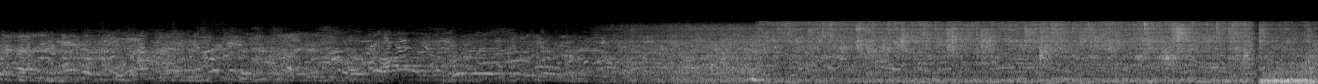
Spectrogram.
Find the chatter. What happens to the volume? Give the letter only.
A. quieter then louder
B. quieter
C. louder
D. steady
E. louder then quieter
B.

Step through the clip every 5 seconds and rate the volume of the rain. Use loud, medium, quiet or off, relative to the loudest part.
off, loud, loud.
